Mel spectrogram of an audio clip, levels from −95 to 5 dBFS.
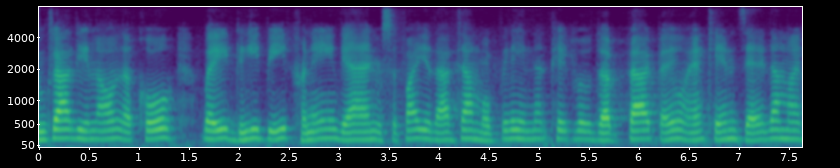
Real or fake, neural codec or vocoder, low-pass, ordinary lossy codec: fake; codec, 16 kHz, 0.5 kbps, FunCodec, trained on LibriTTS, 25 frames a second; none; none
